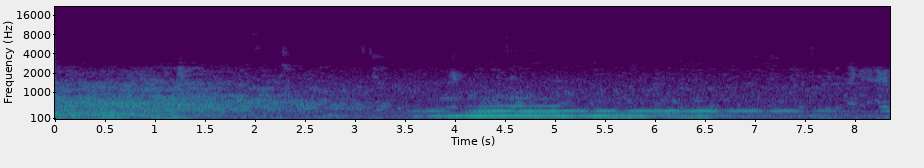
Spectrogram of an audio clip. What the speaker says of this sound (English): up next, we have an Embraer 195 E2,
